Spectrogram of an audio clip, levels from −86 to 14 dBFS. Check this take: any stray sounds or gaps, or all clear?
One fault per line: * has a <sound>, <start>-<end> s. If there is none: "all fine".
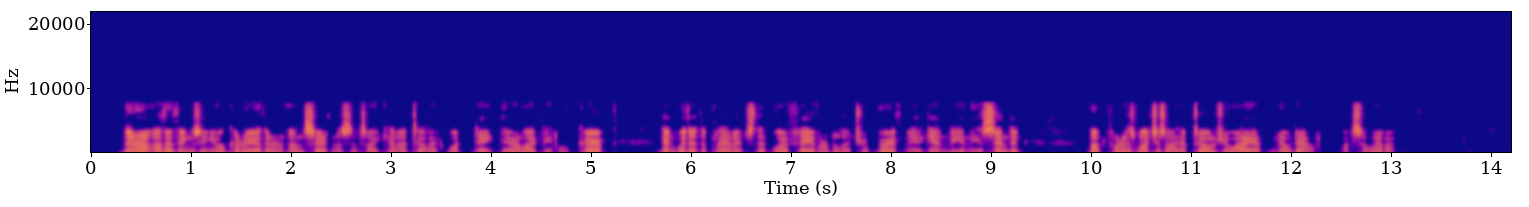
all fine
